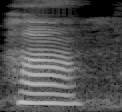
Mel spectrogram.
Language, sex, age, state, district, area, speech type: Odia, female, 18-30, Odisha, Malkangiri, urban, read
